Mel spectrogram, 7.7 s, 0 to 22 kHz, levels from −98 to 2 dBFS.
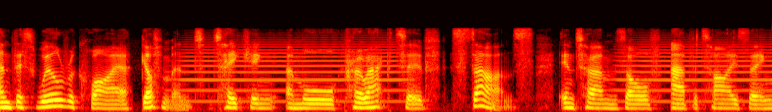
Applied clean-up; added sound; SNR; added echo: none; Trumpet; 17 dB; none.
